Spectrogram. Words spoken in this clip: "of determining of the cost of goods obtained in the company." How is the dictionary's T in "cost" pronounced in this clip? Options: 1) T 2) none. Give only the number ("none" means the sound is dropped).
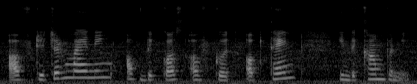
2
